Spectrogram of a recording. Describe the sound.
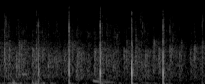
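Applause from an audience welcoming a visiting church group from White Oak. Sharp individual claps stand out at a fairly even pace over a softer bed of crowd clapping.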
